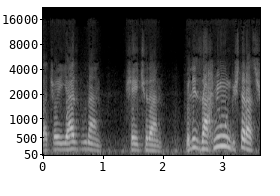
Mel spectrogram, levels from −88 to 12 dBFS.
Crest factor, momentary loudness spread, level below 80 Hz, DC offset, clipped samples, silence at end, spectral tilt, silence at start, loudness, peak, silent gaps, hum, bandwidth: 16 dB; 11 LU; -54 dBFS; under 0.1%; under 0.1%; 0 s; -6.5 dB/octave; 0 s; -21 LUFS; -6 dBFS; none; none; 16 kHz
